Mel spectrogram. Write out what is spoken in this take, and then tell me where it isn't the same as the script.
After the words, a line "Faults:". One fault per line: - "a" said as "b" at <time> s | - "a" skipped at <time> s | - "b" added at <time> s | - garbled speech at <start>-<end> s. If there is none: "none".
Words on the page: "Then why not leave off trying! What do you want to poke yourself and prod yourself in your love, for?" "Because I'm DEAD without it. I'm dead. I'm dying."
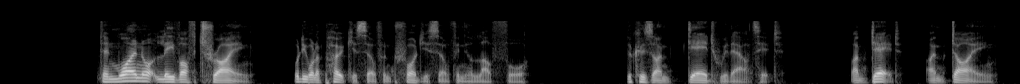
"Then why not leave off trying! What do you want to poke yourself and prod yourself in your love, for?" "Because I'm DEAD without it. I'm dead. I'm dying."
Faults:
none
